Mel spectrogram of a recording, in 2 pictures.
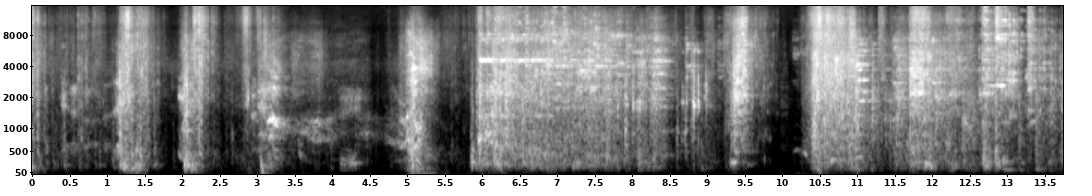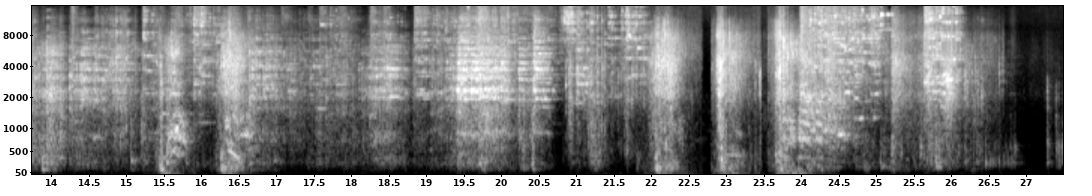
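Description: Fistfight sound effects: a run of sharp punches and thuds, then long stretches of crashing and shattering glass broken by more blows.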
